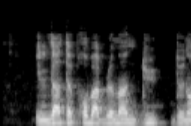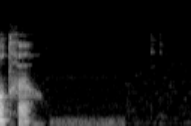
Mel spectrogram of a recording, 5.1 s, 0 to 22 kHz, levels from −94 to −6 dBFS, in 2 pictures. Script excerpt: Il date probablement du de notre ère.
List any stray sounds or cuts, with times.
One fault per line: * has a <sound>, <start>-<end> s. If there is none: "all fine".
all fine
